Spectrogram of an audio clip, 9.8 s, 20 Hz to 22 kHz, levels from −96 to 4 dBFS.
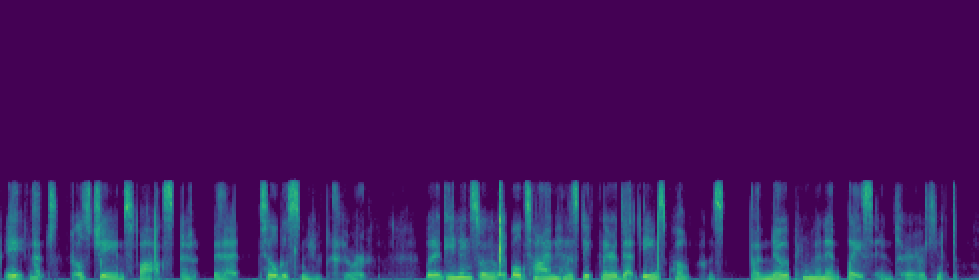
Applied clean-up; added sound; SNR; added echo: neural diffusion model UNIVERSE++.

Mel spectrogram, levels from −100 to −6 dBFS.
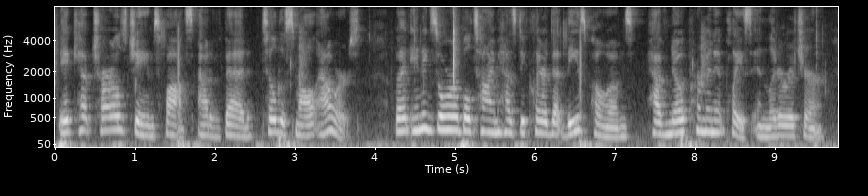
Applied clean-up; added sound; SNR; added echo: none; Crack; 10 dB; none.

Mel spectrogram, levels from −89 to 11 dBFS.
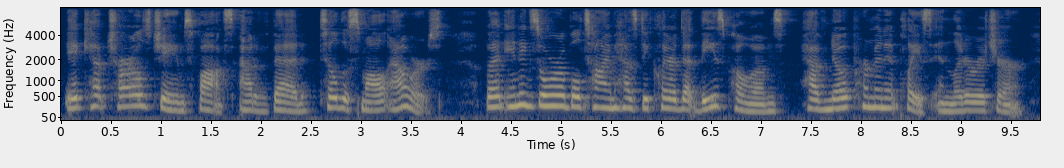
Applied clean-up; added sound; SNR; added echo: none; none; none; none.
